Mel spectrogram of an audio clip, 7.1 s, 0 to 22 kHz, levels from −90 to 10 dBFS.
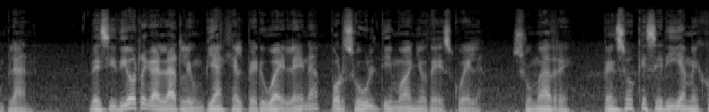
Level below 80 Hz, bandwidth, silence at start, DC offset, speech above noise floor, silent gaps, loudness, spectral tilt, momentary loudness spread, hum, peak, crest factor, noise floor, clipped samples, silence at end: -42 dBFS; 15 kHz; 0 s; under 0.1%; 26 dB; none; -26 LUFS; -5 dB/octave; 10 LU; none; -10 dBFS; 16 dB; -51 dBFS; under 0.1%; 0 s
